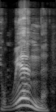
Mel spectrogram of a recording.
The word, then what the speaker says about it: Nguyen: on the station when you see nulan it's win don't you know how to pronounce Vietnamese names Dr Tren here H you are more Vietnamese than I new Yen new Yen but yes it's you're like totally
